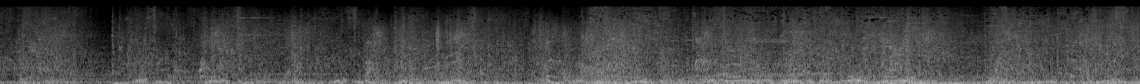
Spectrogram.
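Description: Magic spells crackle and burst during a fight.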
